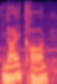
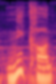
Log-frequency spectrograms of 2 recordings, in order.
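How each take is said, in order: First: Nikon is pronounced the American way. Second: Nikon is pronounced in a non-American way.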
